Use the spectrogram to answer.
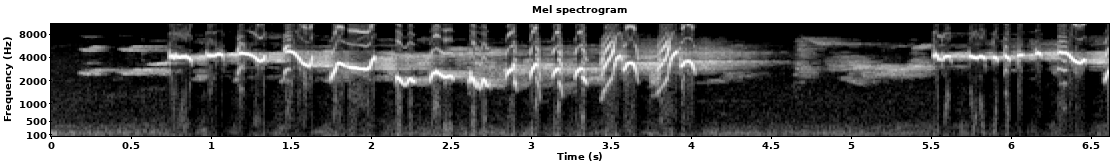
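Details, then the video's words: Oriental magpie-robin in relaxed ngeplong song, played to provoke emotion and breeding drive so the bird sings readily: loud, high, warbling whistles with fast chirps, a short quieter gap, then steady whistled notes resume. "TERAPI AWAL KACER NGEPLONG SANTAI COCOK BUAT MANCING EMOSI DAN BIRAHI AGAR KACER CEPAT GACOR"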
